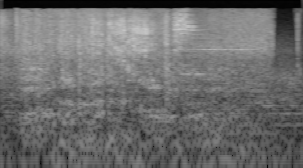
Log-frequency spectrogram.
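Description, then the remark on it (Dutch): A lion lets out a loud, sustained roar lasting a few seconds, deep and rumbling with a raspy edge and dominant, with no talking over it, from the trailer of Dick Maas's film Prooi, about a lion loose in Amsterdam. “De film Prooi over een loslopende leeuw in Amsterdam.”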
